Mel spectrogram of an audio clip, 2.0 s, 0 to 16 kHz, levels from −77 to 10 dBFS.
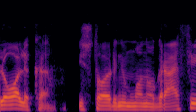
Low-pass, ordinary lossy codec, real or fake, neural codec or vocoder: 7.2 kHz; Opus, 32 kbps; real; none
